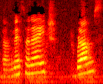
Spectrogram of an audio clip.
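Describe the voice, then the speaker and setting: High-voiced woman giving a halting research talk. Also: expressive, a little hiss or hum, low-quality recording. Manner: hesitant, halting delivery with repeated words. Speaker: researcher presenting study results. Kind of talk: conference research presentation.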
